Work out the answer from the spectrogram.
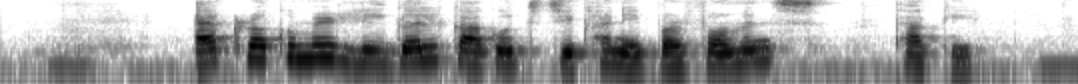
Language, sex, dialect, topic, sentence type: Bengali, female, Northern/Varendri, banking, statement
